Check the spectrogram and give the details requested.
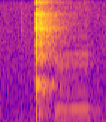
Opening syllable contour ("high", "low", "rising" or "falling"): high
